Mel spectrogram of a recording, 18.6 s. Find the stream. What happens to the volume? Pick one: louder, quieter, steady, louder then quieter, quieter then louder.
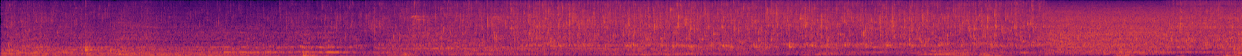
louder.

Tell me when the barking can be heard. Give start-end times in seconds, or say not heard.
not heard.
